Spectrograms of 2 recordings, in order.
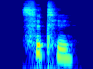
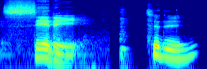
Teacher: So you have the T and then you have two vowels. Now the important thing here is that you don't pronounce it as a D, which is what Americans do. They would say city.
